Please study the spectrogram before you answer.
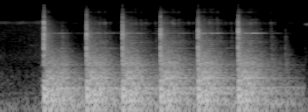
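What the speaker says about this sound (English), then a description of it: "you can take a hammer and a chisel and pound the top off" A hammer strikes a chisel to knock the head off a seized carriage bolt on a Ford truck bed, six loud, ringing metallic blows spaced about half a second apart, close and alone.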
